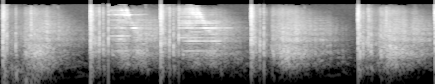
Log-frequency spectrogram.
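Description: Shotgun fired in a quick string, about five shots roughly a second apart, each with a long echo off the range berms. After the second and third shots a steel target rings.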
